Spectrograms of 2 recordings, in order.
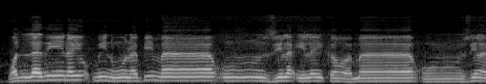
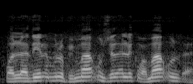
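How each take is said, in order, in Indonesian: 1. Vokal panjang dibaca dengan panjang penuhnya. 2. Vokal panjang dipotong pendek. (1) "Umpamanya mat" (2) "itu rusak bacaannya"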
